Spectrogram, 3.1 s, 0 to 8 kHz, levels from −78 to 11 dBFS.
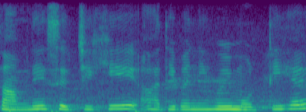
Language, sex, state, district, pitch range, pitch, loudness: Hindi, female, Chhattisgarh, Sarguja, 220-240 Hz, 230 Hz, -15 LUFS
